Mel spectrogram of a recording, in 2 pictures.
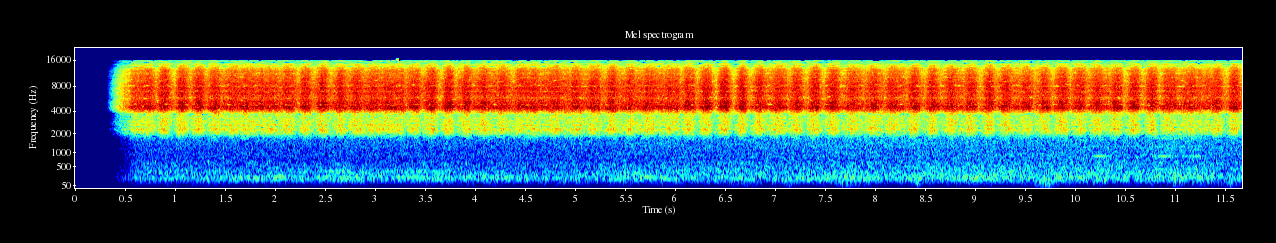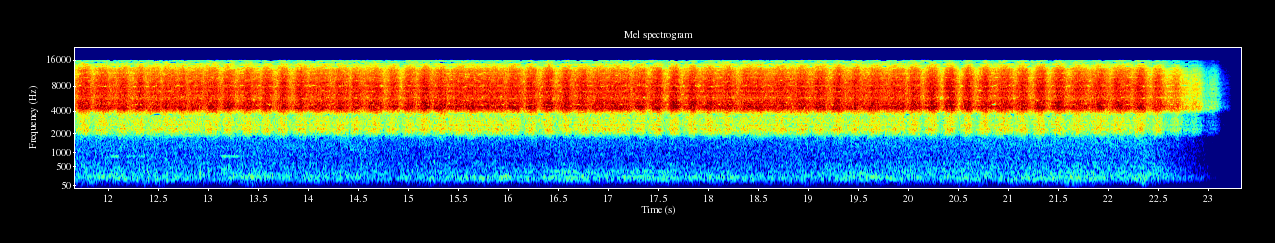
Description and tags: amb-grasshoppers montenegro
chorus of grasshoppers singing. field recording in the countryside of Montenegro. recorded with H4n.
cricket, field-recording, grasshopper, montenegro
